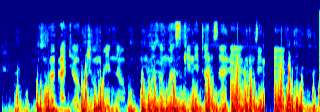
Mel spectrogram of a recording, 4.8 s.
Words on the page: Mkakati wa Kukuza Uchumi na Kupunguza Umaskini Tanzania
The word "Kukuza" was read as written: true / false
false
